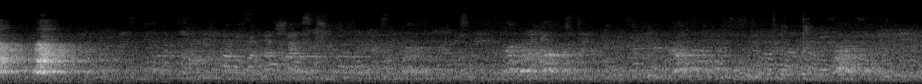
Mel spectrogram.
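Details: Welsh Corgi (Cardigan or Pembroke) at an Ostrava dog show, 14 April 2012: one loud bark at the start, then a couple of fainter barks later, all under a constant murmur of voices in an indoor public hall.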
